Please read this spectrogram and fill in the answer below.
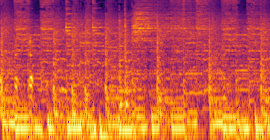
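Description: Drum cover: a full drum kit played fast and busily, with kick, snare and cymbal hits, over a recorded rock backing track with a steady bass line.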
